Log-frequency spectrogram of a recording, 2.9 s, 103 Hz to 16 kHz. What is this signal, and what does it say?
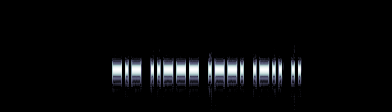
Morse code, heard as a keyed tone, about 52 wpm, 700 Hz. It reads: K2PLI
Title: USA Call Signs - 5 Characters - 6x Character Spacing - 50wpm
